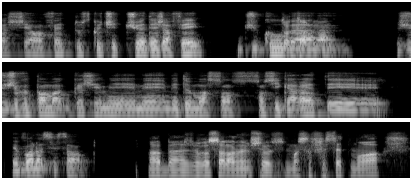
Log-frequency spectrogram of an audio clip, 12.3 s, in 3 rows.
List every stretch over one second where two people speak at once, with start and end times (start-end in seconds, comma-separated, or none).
none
